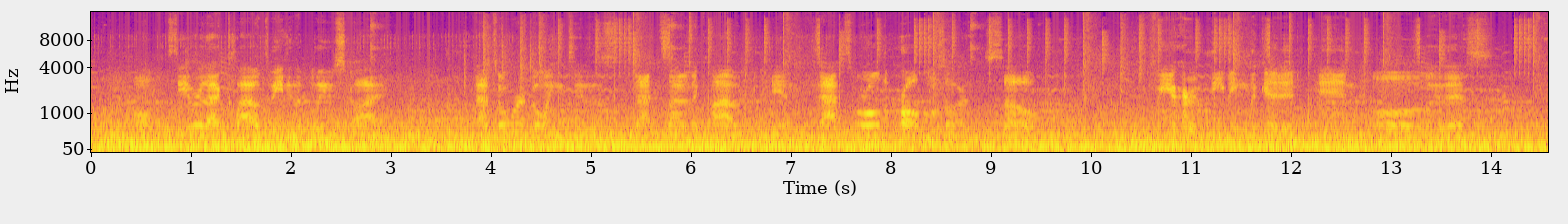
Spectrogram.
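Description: Steady road and engine noise inside a moving car's cabin, with a song with a singing voice playing over it.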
